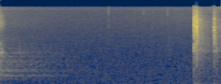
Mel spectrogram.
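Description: Quiet room tone, then a single sharp knock near the end with a short echoing tail.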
